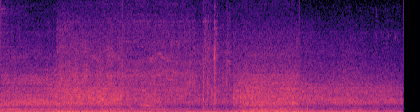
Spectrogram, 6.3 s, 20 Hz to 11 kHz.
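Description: Wind rumble and road noise picked up by a GoPro Hero 8 Black's built-in microphone while riding on a moving vehicle: a loud, steady, low roar.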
